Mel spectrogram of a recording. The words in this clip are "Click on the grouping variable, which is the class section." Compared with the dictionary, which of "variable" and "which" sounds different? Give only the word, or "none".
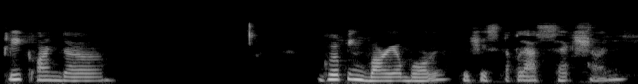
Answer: variable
